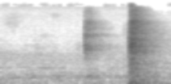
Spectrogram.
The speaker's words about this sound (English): I had to close my door.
